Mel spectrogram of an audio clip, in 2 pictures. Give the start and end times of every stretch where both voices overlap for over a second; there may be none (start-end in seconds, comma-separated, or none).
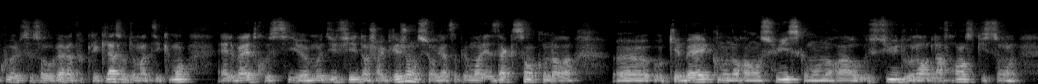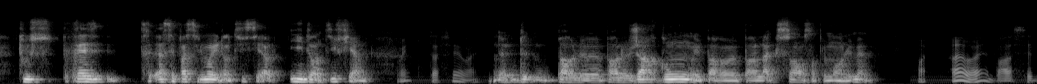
none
